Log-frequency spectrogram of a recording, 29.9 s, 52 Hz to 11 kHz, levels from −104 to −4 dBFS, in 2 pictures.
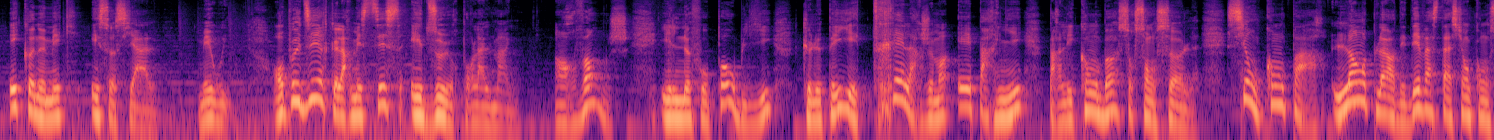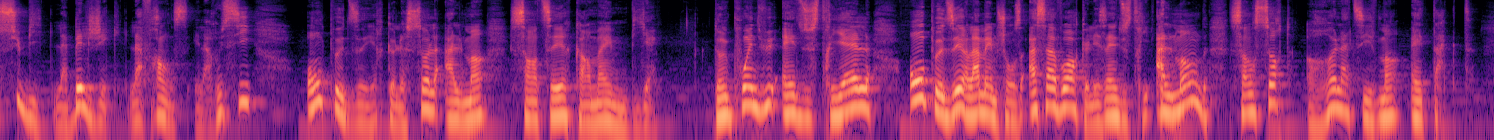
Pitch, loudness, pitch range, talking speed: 130 Hz, -29 LUFS, 105-160 Hz, 165 wpm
